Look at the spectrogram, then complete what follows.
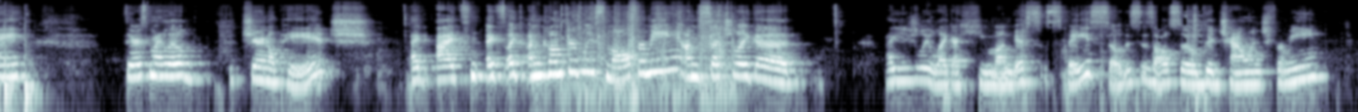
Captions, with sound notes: There's my little journal page. It's uncomfortably small for me. (rummaging) I usually like a humongous space, so this is also a good challenge for me.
